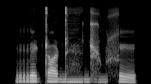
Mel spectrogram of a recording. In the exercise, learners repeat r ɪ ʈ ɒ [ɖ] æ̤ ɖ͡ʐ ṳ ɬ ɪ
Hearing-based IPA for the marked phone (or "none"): ɖ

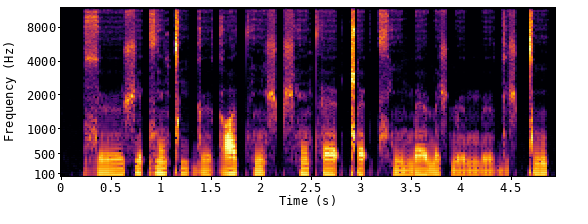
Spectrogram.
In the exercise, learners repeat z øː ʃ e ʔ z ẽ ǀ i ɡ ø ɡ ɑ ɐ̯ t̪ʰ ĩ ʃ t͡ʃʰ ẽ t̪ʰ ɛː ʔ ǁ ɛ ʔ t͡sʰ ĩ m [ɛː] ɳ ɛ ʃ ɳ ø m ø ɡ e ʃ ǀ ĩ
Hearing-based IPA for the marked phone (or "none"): ɛː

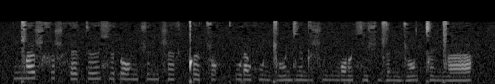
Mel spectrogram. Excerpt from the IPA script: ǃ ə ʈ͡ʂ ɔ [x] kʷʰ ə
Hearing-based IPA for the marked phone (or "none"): x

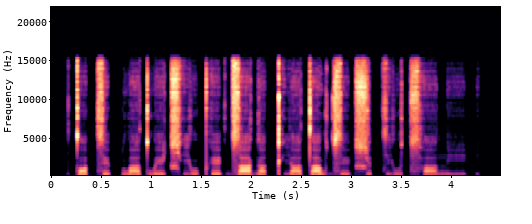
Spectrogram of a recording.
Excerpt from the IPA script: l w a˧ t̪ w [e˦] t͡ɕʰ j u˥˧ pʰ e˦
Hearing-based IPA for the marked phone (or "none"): e˧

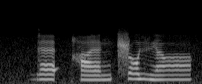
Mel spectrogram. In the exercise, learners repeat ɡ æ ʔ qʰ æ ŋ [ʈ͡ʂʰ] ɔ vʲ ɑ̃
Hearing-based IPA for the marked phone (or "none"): ʈ͡ʂ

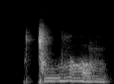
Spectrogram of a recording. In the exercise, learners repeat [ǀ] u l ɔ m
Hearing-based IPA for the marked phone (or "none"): ǀ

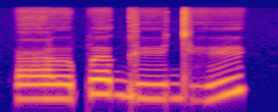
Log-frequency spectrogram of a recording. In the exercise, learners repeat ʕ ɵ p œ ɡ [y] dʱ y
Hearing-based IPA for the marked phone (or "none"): y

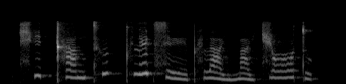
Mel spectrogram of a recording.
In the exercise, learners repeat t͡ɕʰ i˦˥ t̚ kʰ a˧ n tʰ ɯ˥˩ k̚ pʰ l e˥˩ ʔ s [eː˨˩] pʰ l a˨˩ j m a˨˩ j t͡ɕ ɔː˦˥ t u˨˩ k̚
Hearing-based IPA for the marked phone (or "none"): eː˨˩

